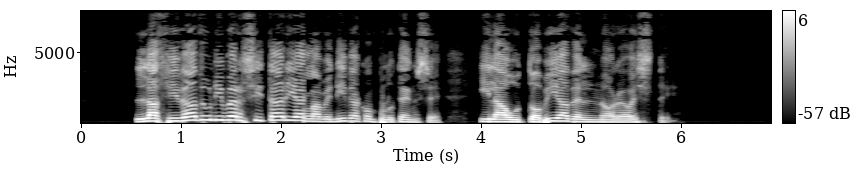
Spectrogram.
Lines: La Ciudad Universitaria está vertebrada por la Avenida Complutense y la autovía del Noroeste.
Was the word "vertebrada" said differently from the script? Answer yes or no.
yes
